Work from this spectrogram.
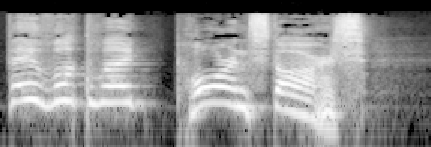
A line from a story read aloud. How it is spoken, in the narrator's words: Tony Schiavone had on this show was him just yelling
